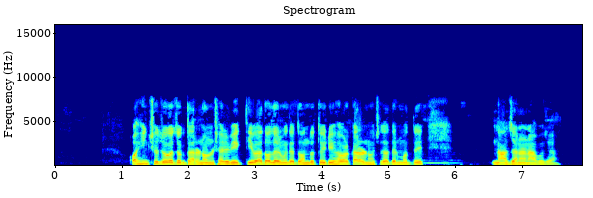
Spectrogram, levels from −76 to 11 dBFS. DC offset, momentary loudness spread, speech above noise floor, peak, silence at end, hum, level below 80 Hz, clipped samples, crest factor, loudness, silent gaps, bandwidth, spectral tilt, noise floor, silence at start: under 0.1%; 11 LU; 54 dB; -2 dBFS; 0.35 s; none; -56 dBFS; under 0.1%; 16 dB; -16 LUFS; none; 8 kHz; -6 dB/octave; -70 dBFS; 1.15 s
